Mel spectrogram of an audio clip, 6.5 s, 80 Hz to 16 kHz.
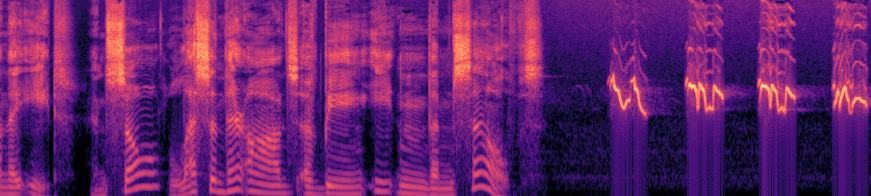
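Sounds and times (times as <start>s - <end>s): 
speech: 0.0s - 4.1s
woodland bird singing warbling whistled phrases: 4.2s - 6.5s.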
